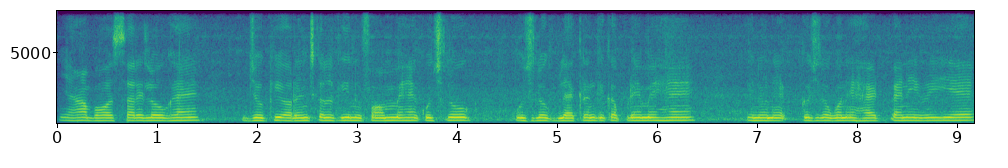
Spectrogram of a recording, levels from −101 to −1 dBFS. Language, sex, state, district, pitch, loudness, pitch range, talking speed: Hindi, female, Chhattisgarh, Raipur, 200 Hz, -13 LUFS, 195-205 Hz, 205 wpm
